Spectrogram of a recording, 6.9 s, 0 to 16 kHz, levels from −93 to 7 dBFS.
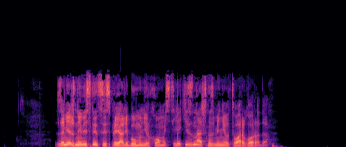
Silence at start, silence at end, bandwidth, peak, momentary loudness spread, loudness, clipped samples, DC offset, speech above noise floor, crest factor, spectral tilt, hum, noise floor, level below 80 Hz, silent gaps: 1.15 s; 1.45 s; 8.4 kHz; 0 dBFS; 9 LU; -18 LUFS; under 0.1%; under 0.1%; over 72 dB; 20 dB; -4 dB/octave; none; under -90 dBFS; -48 dBFS; none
